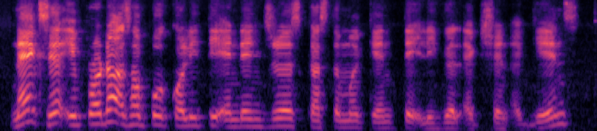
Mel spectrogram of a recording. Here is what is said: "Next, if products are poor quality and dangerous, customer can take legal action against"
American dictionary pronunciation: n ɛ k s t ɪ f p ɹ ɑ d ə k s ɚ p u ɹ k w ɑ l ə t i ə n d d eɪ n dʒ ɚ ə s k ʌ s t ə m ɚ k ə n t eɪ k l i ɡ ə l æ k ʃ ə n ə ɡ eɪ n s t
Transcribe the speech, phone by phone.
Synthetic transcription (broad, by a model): n ɛ k s t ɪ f p ɹ ɑ d ə k s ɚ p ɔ k w ɑ l ə t i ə n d d eɪ n dʒ ɚ ə s k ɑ s t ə m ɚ k ə n t eɪ k l i ɡ ə l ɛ k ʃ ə n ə ɡ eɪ n s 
